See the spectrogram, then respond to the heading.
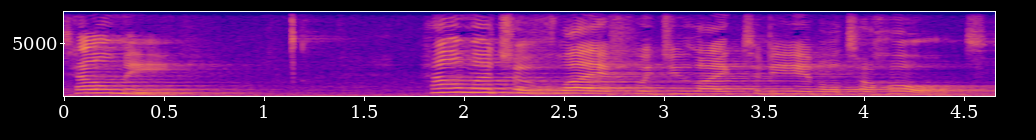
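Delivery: sage, knightly tone, a touch impatient. Retelling a question he asked the speaker mid-exercise, in his best Jedi Knight voice. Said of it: "in his best Jedi Knight voice".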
